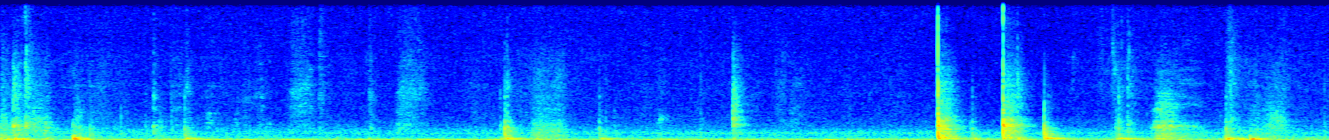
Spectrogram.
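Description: Objects being handled and moved about: scattered knocks, rubs and light clinks, with two sharper knocks about five seconds in, over a low steady hum.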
